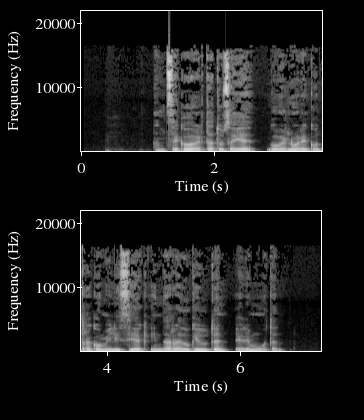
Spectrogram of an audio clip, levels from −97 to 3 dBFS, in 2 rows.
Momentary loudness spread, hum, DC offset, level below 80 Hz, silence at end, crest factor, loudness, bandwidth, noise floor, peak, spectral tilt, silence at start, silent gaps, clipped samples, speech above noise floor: 15 LU; none; under 0.1%; -52 dBFS; 0.6 s; 22 dB; -20 LUFS; 17 kHz; -67 dBFS; 0 dBFS; -4.5 dB/octave; 1.1 s; none; under 0.1%; 46 dB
